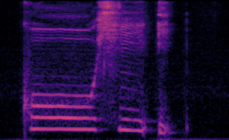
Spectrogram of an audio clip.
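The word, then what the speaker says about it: コーヒー: ピッチアクセントです。これは、コーヒー、いだけ低くなります。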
